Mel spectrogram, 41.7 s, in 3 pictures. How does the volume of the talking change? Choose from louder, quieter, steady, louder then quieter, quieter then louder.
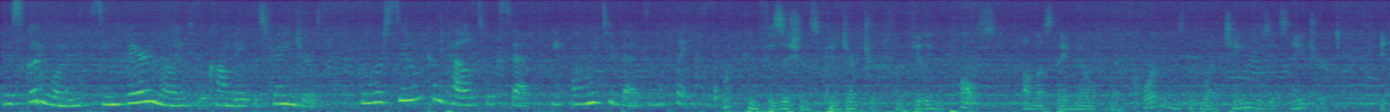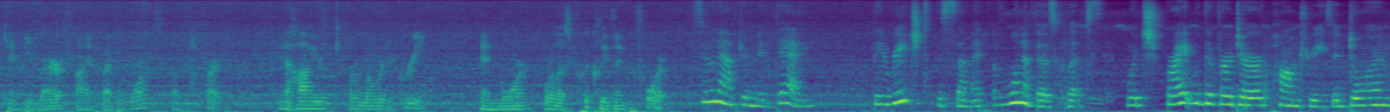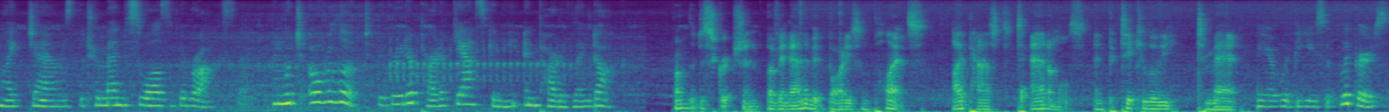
quieter then louder.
